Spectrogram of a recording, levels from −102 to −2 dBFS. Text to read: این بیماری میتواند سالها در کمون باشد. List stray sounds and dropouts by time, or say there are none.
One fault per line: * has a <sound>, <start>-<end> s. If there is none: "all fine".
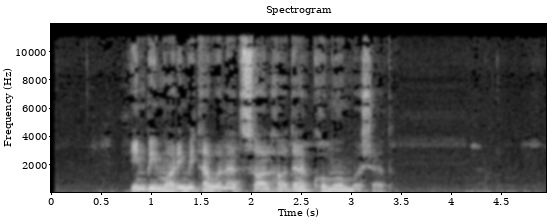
all fine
